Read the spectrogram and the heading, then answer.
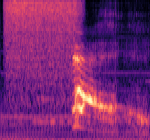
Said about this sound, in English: I reached into my pocket and pulled out a bottle of mace. I aimed it at his face and squeezed the red button, sending a stream of pepper spray down his throat.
